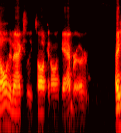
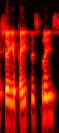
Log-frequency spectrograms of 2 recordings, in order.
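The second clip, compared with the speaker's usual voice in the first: rough put-on English accent, pitched up; 6 semitones higher than usual. Asked by the other speaker about the accent, repeating the phrase: kind of english accent. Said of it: "kind of English accent".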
